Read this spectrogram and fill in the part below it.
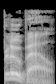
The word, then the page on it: bluebell: anglais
